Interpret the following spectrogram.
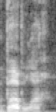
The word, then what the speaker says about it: bubbler: where I grew up the word for the water fountain was the bubbla b-u-b-b-l-e-r that's how you said it I'm not saying it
